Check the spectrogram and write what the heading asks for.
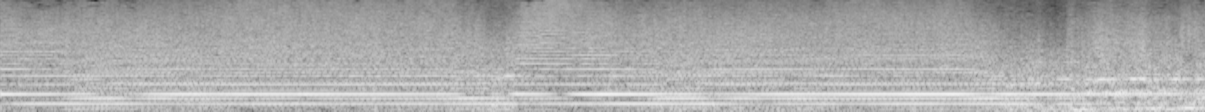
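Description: Ice hockey arena goal horn sounding a long, loud multi-tone chord, with a brief break about two and a half seconds in. The horn stops about five seconds in and the goal song starts.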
